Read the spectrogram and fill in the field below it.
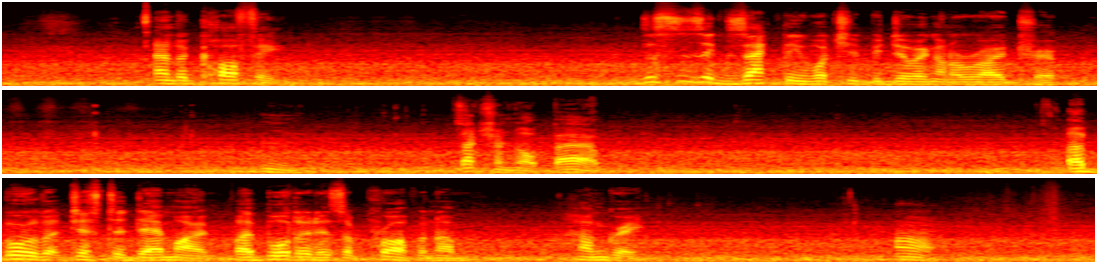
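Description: A car's engine and tyres hum steadily on a motorway.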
